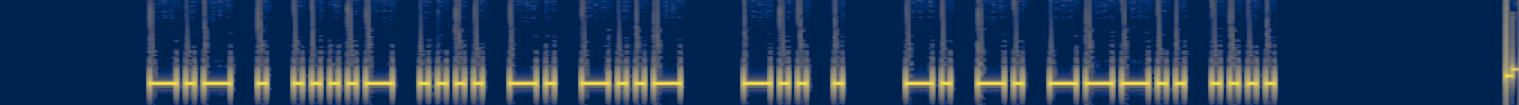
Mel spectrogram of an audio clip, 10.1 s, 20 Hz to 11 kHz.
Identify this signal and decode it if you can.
Morse code, heard as a keyed tone, about 20 wpm, 700 Hz. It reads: KE4HNX DE NN8H
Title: USA Callsign DE Callsign 20wpm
